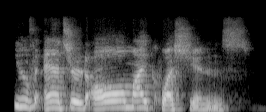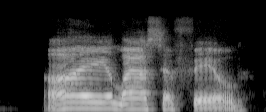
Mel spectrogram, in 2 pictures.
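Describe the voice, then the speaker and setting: A put-on character voice with fairly high pitch speaks at a fairly slow pace. The background is quiet. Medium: read story.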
